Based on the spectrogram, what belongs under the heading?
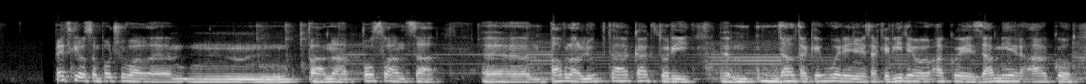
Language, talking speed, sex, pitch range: Slovak, 110 wpm, male, 120-140 Hz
